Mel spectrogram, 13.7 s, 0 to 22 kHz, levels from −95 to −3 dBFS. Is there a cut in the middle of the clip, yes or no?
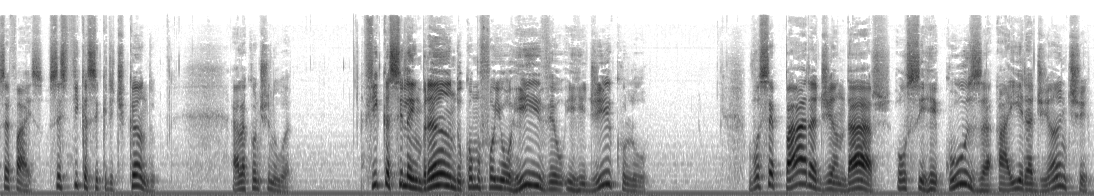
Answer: no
